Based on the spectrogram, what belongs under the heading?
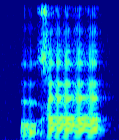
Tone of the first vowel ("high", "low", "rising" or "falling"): falling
